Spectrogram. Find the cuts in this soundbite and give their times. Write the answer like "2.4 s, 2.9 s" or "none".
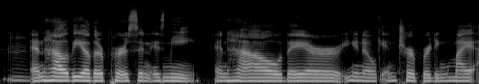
1.6 s, 2.1 s, 3.8 s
